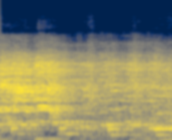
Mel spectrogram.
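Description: Moldovan folk dance music for a hora or sârba, playing at a steady, lively beat with a melody over a bass line that moves in regular steps.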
